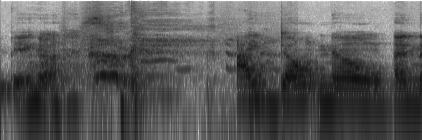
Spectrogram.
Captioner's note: wheezes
